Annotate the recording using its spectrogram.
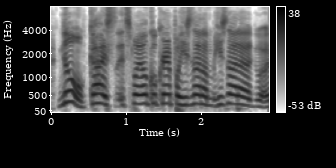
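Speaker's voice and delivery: high-pitched cartoon pleading; acted protest. Acted cartoon character pleading with friends.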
